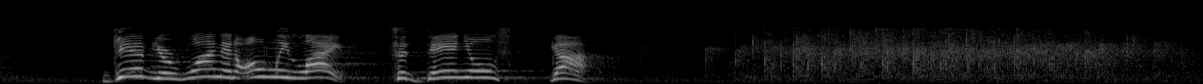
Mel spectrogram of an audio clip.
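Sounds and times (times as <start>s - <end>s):
speech: 1.0s - 6.0s
audience applause: 7.0s - 12.0s.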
